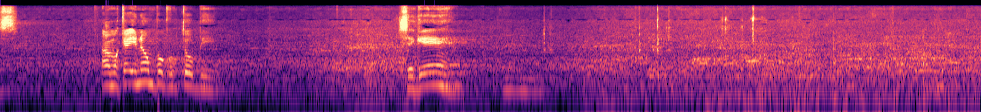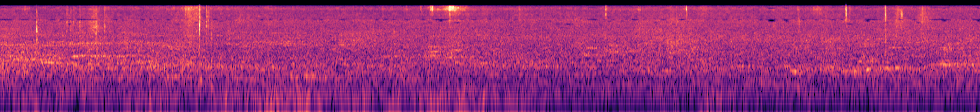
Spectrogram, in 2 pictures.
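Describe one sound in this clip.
A man speaks through a microphone and loudspeakers in a large echoing hall.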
